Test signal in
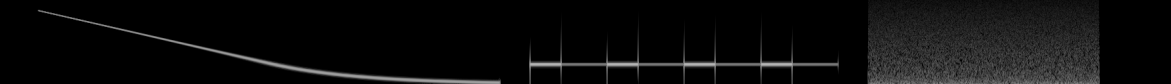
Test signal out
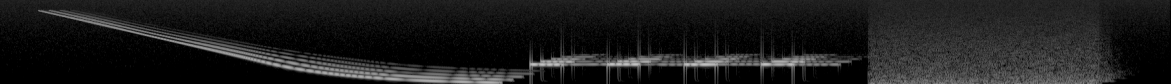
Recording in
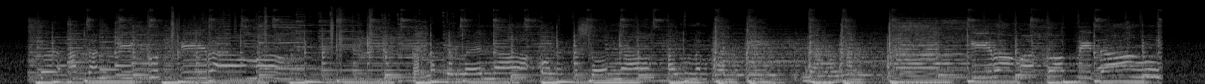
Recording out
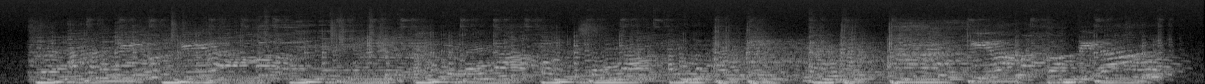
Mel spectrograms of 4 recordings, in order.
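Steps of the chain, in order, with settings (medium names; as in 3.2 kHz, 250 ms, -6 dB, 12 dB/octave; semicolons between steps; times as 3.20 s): frequency-shifting echo 106 ms, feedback 35%, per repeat +140 Hz, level -6 dB; chorus 0.77 Hz, delay 19.5 ms, depth 6.3 ms; added noise blue -50 dBFS; trim +4 dB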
